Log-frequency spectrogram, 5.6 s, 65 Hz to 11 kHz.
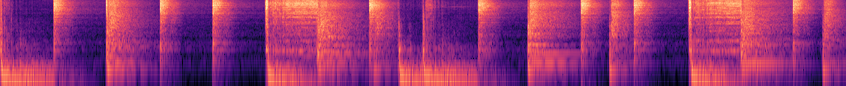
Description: Index of /musicradar/dusty-funk-samples/Beats/85bpm/Alt Sound
DF_BeatB[dustier]_85-04.wav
